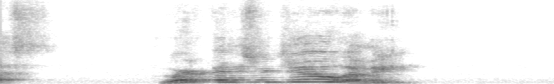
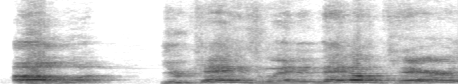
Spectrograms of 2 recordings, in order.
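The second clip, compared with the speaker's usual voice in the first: mocking rivals; 8 dB louder than usual. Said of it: "the same people that want".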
